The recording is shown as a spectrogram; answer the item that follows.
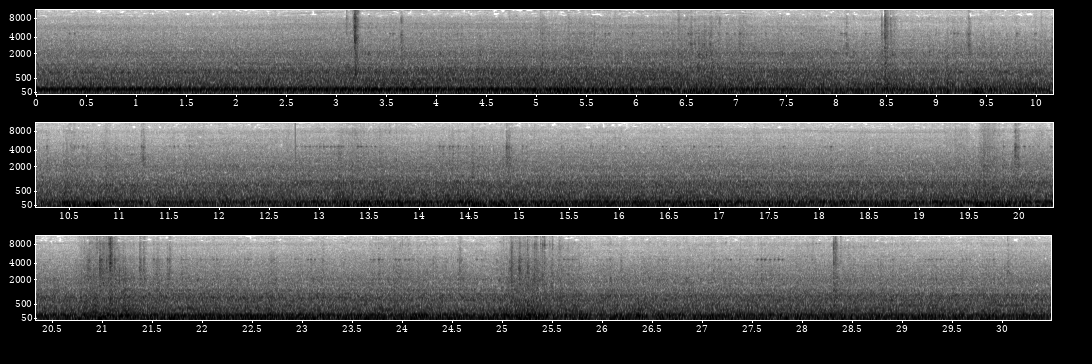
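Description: Semi truck's diesel engine droning steadily at highway speed, heard from inside the cab along with tyre and road noise. Two short hisses come in the second half.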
